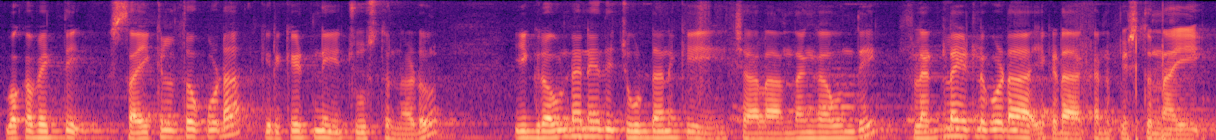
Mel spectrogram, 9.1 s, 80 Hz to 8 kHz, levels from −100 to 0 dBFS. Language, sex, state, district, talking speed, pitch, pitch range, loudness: Telugu, male, Andhra Pradesh, Manyam, 130 wpm, 135 Hz, 120-140 Hz, -16 LUFS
